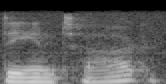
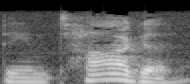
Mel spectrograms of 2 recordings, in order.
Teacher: For example, der Tag would become not just dem Tag, but dem Tage, and that's when you would finally actually hear that there's a G at the end, a voiced G, which is unvoiced when there's no letter after the G.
